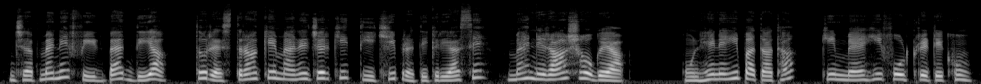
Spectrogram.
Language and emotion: Hindi, sad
